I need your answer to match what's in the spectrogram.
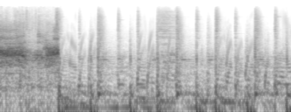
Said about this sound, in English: The birds! The birds! The birds! The birds! Open the doors! Open the doors! Oh, those accursed birds! The birds!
